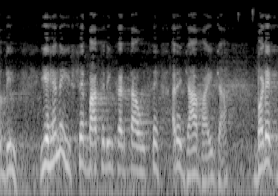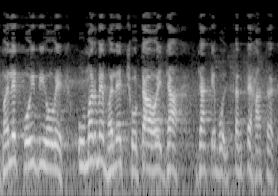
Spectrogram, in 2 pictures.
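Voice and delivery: ordinary delivery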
